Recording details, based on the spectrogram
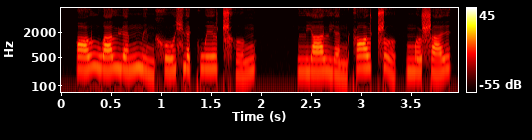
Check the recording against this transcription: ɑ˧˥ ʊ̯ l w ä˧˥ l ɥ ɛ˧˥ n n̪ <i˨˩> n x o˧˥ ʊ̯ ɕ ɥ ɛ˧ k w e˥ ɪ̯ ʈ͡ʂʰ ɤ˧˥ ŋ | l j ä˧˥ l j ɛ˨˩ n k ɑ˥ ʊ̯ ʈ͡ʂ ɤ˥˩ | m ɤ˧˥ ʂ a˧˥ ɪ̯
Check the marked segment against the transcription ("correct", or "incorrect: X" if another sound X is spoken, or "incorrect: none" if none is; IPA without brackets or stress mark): correct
